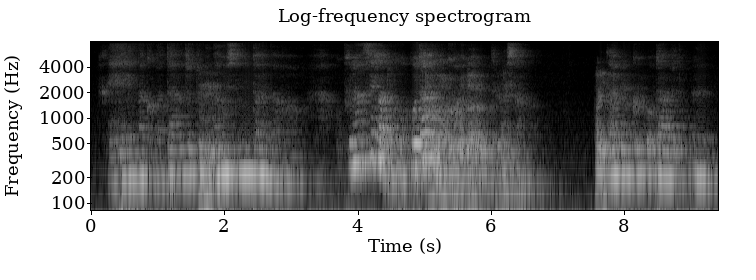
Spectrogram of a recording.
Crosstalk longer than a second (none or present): present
